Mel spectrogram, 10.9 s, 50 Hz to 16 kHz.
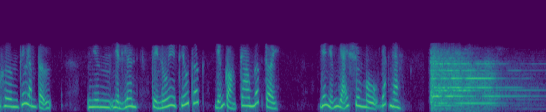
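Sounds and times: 
speech: 0.0 - 1.1, 1.8 - 5.6, 6.4 - 9.4
Buddhist temple bell ringing, carried on the wind: 8.6 - 10.9.

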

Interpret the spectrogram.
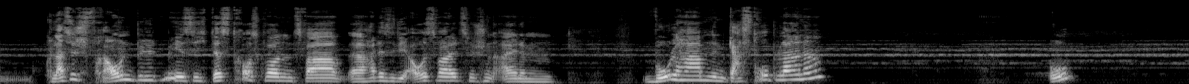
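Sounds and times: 
emergency vehicle siren wailing: 0.0 - 11.8
speech: 0.5 - 5.8, 6.4 - 8.3, 10.5 - 10.8.

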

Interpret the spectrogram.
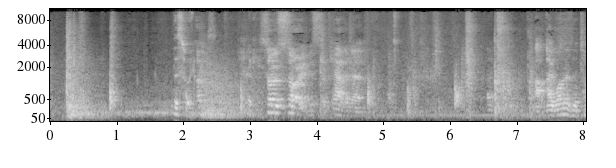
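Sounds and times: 
heavy door bang: 0.2 - 4.6
door opening and swinging shut: 1.3 - 3.8
speech: 1.9 - 4.9, 7.5 - 8.0.

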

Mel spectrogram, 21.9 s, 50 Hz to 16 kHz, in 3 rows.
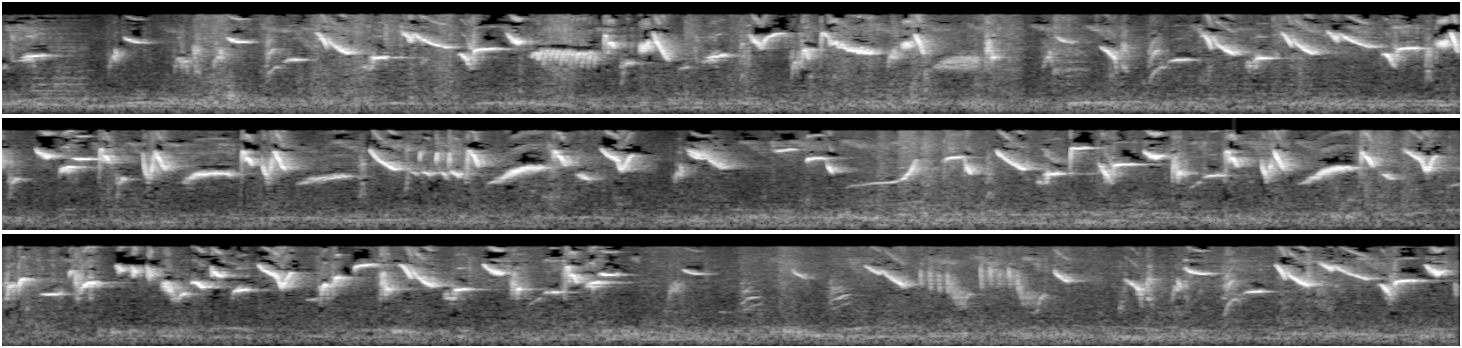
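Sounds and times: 
domestic canary singing high quick chirps and sweeping whistles: 0.0 - 18.2, 18.8 - 21.8.

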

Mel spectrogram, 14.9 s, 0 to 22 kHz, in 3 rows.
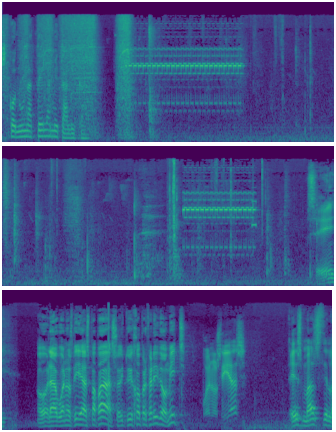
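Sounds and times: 
speech: 0.1 - 1.5, 9.8 - 14.9
telephone ringing in a garage: 1.8 - 3.8, 7.6 - 9.0.

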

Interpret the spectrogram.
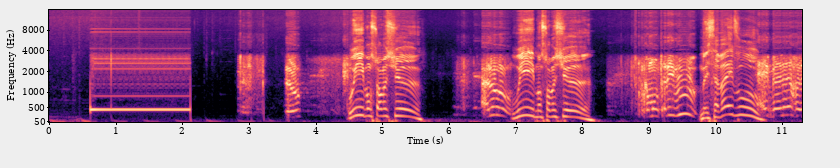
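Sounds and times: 
telephone ringback tone on an outgoing call: 0.6 - 2.1
speech: 4.5 - 5.7, 6.5 - 8.2, 9.0 - 11.3.

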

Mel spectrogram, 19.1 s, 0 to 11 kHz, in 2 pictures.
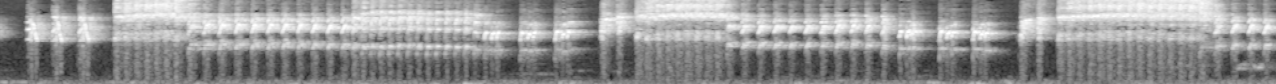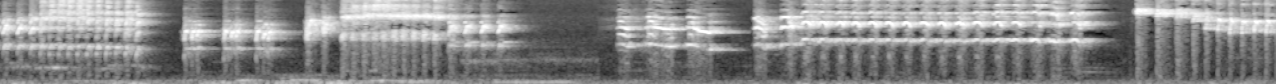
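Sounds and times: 
long-tailed shrike singing: 0.0 - 19.1.

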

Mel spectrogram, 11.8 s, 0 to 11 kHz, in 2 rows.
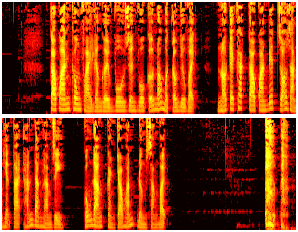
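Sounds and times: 
speech: 1.0 - 9.3, 11.2 - 11.6
woman giving sharp dry coughs: 11.2 - 11.7.

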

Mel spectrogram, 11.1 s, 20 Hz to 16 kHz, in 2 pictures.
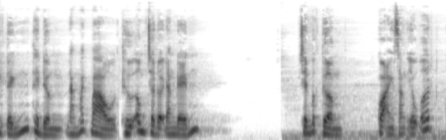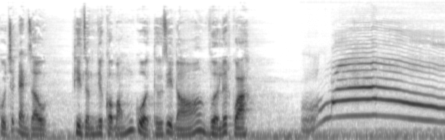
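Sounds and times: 
speech: 0.0 - 2.6, 3.7 - 9.6
black cat yowling: 9.4 - 11.1.

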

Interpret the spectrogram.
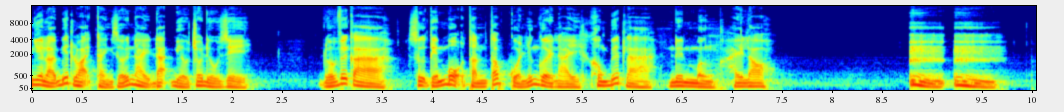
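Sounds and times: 
speech: 0.0 - 2.3, 2.9 - 7.4, 8.8 - 9.8
dry throat-clearing cough of an old man: 8.8 - 9.8.

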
